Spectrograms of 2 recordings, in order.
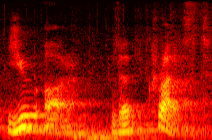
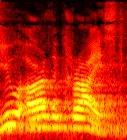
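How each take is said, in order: First: Soft, slow and deliberate; measured answer. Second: Louder, higher, firmly declared; bold confession. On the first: Peter answering Jesus' question, soft and measured. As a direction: say it softly, letting each word stand. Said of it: "to-the-point answer". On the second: Preacher echoing Peter's answer, bold and clear. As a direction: proclaim it clearly and boldly. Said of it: "clearly and boldly confessing". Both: Retold or imitated.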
